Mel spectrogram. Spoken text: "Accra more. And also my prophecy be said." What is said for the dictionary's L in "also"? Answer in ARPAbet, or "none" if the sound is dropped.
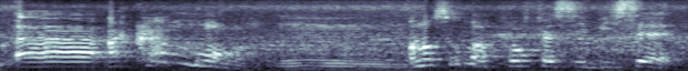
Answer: none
